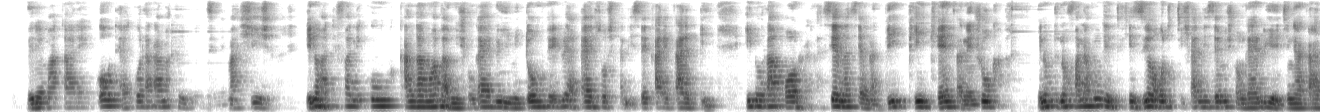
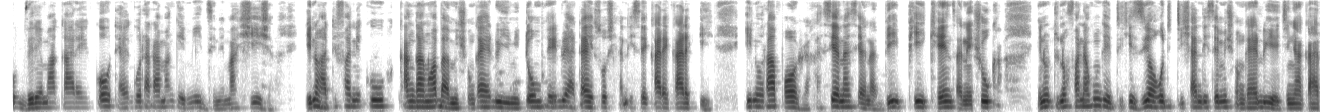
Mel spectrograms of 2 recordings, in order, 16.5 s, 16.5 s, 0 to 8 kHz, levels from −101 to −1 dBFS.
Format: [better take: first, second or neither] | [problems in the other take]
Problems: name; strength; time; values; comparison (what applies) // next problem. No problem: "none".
second | noise reduction (neural mask model DeepFilterNet 3)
